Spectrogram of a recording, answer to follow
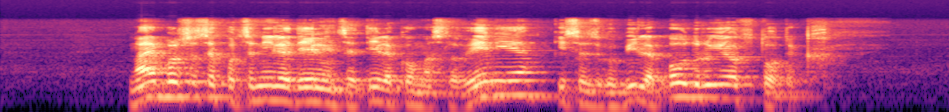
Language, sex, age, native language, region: Slovenian, male, 50-59, Slovenian, Central Slovenia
